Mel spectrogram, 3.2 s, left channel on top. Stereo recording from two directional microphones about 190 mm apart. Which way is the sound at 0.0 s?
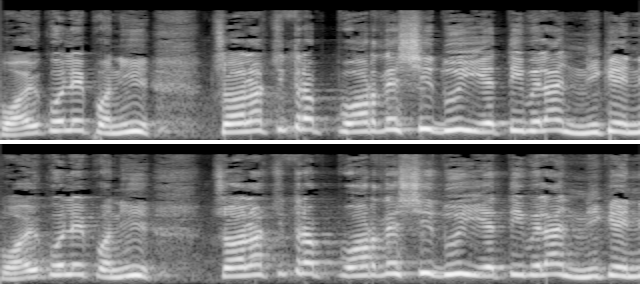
50° left (ahead or behind).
